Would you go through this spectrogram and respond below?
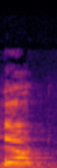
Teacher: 2 زیر کی تنوین کو وقف میں ساکن کر کے پڑھیں گے۔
